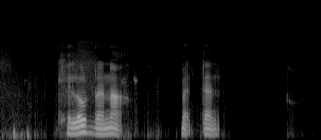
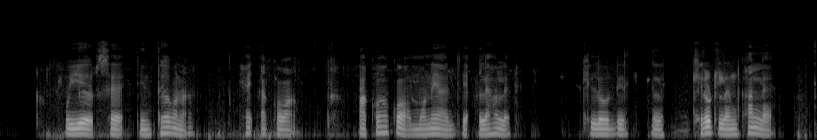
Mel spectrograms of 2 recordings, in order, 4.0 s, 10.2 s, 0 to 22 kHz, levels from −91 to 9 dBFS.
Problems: none marked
